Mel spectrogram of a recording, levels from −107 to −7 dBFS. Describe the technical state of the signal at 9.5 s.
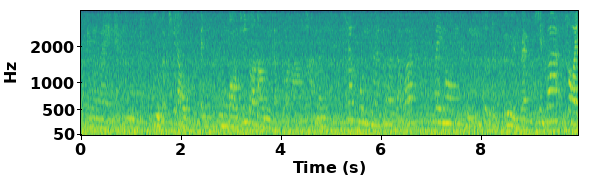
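At 9.5 s the speech signal is intact, with no audible fault at that moment.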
